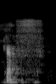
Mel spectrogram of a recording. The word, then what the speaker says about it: cough: Cough, yes, it's a strange pronunciation. In fact, you can see here is cough. Caff.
